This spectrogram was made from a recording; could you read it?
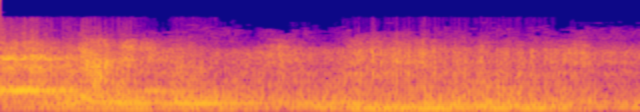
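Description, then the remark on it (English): Two motorcycle engines roar loudly past down the length of a garage, a dense throaty growl with a brief whining edge at the start, holding steady for about three seconds with no voices. “The headlights separated as two motorcycles roared down the length of the garage.”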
